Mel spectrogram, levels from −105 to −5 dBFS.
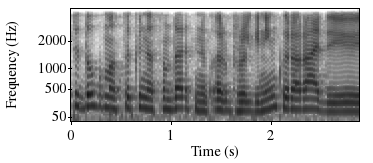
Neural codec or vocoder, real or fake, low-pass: none; real; 3.6 kHz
